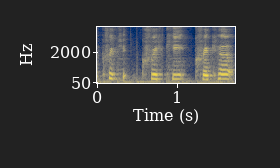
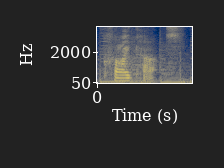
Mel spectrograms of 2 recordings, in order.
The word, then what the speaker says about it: Cricut: Was it your wife that's got a cricket? I don't know how you say it. Machine. How do you say that? Is it cricket? Cricut.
